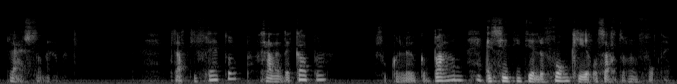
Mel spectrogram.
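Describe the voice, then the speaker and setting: A woman's voice: low-pitched, expressive, normal speed, vocal fry, slightly rough, heavily acted. An actress playing a well-meaning, pushy woman friend in a radio play, insistent and easily defensive, full of practical advice. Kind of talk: Dutch radio play acting.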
